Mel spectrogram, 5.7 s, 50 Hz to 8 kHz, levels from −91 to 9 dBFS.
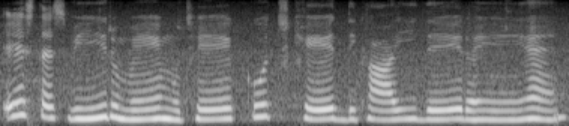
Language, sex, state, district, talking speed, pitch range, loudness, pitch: Hindi, female, Madhya Pradesh, Katni, 105 wpm, 220-255 Hz, -11 LUFS, 230 Hz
